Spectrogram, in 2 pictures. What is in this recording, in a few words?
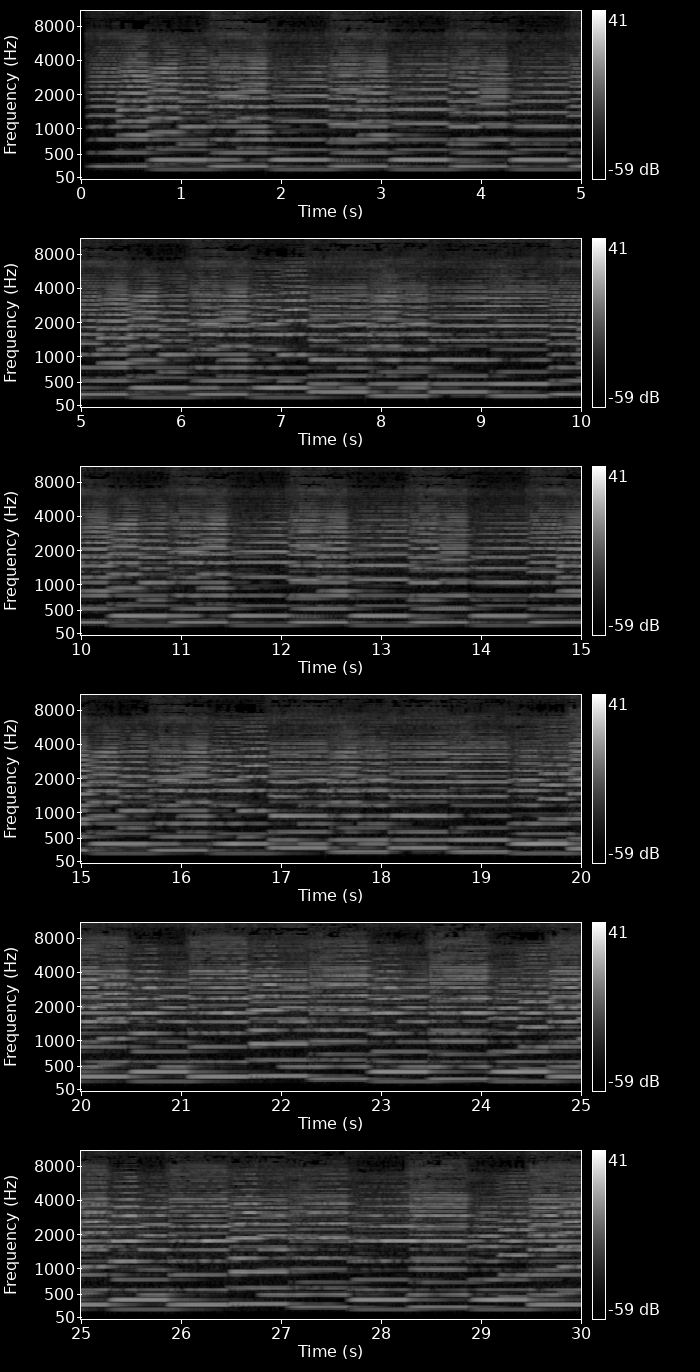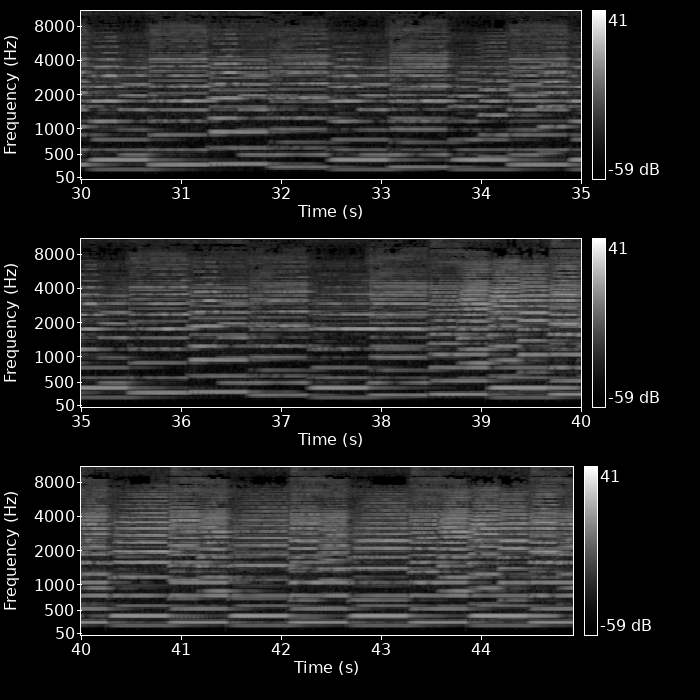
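trumpet alto sax; trumpet saxophone duet; greig mountain king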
